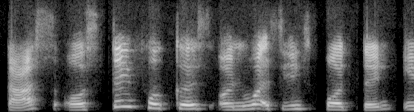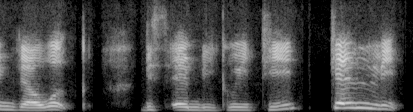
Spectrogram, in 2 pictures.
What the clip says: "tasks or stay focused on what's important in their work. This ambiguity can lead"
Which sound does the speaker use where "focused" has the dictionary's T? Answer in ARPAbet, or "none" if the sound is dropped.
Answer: none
